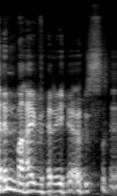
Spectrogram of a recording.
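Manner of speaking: slow words broken up by real laughter; laughing. Real, not acted. Commentator amused by cropping he would do, laughing. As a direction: talk through a laugh. Laughs while discussing thumbnail.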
